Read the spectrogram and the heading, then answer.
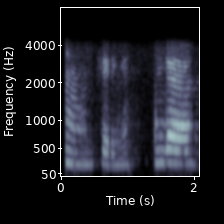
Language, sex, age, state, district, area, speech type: Tamil, female, 45-60, Tamil Nadu, Salem, rural, conversation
